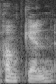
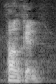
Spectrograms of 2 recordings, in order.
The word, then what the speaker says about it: pumpkin: I didn't find out until I was, like, 30 that pumpkin is pronounced pumpkin and not punkin.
